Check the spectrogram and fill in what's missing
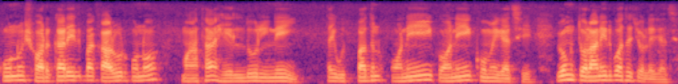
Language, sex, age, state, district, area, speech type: Bengali, male, 18-30, West Bengal, Birbhum, urban, spontaneous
